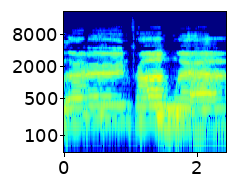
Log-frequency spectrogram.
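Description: A man singing a slow song in long held notes over acoustic guitar, the voice dropping out briefly about a second in.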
